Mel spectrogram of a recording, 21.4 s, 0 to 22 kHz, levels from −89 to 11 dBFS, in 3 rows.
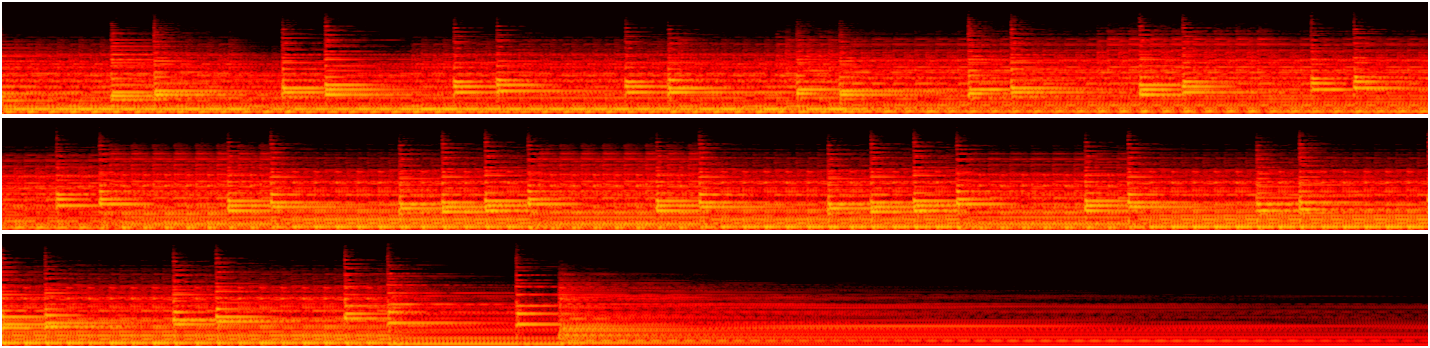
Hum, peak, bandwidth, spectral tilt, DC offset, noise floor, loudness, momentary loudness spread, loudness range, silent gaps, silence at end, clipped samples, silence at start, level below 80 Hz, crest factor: none; -10 dBFS; 10 kHz; -7 dB/octave; under 0.1%; -48 dBFS; -26 LUFS; 15 LU; 7 LU; none; 0 s; under 0.1%; 0 s; -46 dBFS; 16 dB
